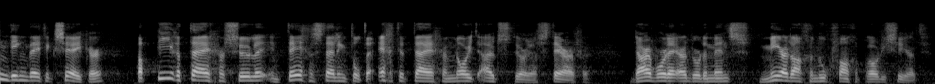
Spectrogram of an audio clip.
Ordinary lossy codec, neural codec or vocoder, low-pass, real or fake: none; codec, 44.1 kHz, 7.8 kbps, Pupu-Codec; 7.2 kHz; fake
